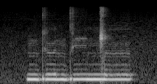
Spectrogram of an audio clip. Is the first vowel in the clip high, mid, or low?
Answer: high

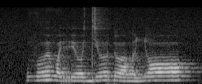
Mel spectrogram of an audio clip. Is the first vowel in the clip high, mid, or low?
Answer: high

